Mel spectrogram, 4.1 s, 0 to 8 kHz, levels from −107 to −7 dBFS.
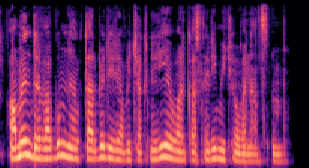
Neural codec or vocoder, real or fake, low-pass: none; real; 7.2 kHz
